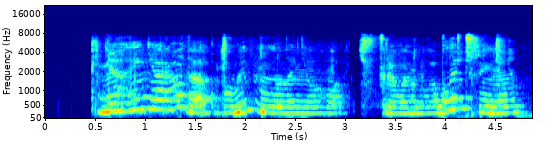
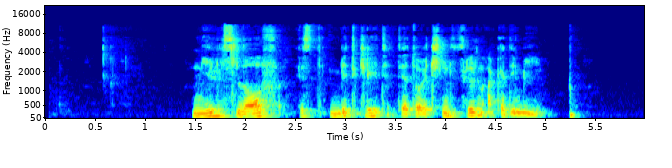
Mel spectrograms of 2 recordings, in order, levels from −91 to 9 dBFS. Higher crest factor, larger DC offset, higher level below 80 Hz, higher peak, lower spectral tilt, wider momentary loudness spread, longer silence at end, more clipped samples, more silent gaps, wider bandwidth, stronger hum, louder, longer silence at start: about the same, 20 dB vs 20 dB; neither; second, -76 dBFS vs -52 dBFS; second, -10 dBFS vs -4 dBFS; second, -3 dB/octave vs -5.5 dB/octave; second, 11 LU vs 16 LU; second, 0.05 s vs 0.7 s; neither; first, 3.10-3.14 s vs none; second, 8.2 kHz vs 11.5 kHz; neither; second, -30 LUFS vs -23 LUFS; second, 0.45 s vs 1.5 s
